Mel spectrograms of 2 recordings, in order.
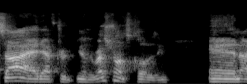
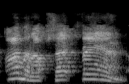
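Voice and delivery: lightly hammed-up upset fan, pitched higher; mock upset fan; 7 semitones higher than usual. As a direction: pitch it up as a put-on disgruntled fan. Voicing his weekly upset-fan video character.

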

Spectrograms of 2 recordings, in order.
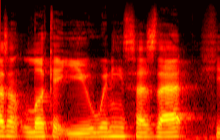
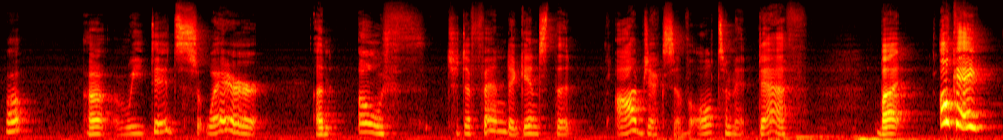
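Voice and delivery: higher, eager nervous goblin rambling; young goblin sorcerer voice; 12 semitones higher, 5 dB louder than usual. Acted. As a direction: play a keen but unsure goblin kid. Balthazar swears loyalty.

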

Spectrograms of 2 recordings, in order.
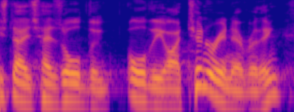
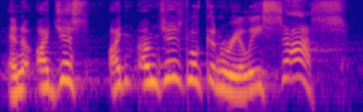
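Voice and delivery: very high, squeaky mock panic; comic self-awareness; 10 semitones higher than usual. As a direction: let the voice climb in comic dismay. Realises he looks suspicious at customs.

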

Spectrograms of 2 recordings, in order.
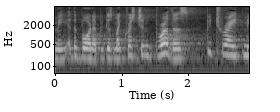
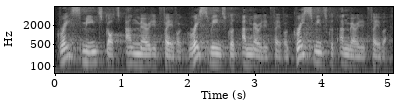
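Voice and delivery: mimicking preachers; 11 semitones lower than usual. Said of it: "When preachers preach".

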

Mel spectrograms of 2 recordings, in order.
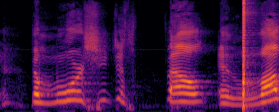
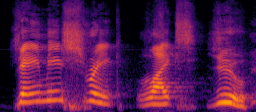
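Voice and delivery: dramatic slow reveal; much slower than usual. Retold or imitated. Friend breaks the big news.

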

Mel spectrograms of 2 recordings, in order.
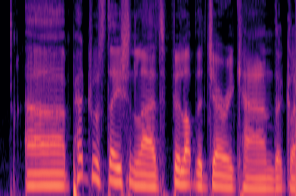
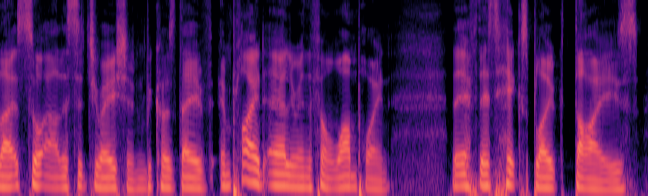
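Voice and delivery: ordinary delivery

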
